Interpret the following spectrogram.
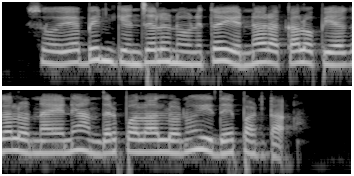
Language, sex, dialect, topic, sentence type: Telugu, female, Utterandhra, agriculture, statement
